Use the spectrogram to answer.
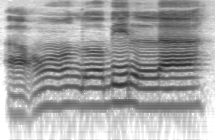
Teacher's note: baca kalimat Allahnya itu dibaca tipis Yaitu dibaca tarqiq bacalah Audzubillah sebelum lafadz Allah ada kalimat di kasroh jadi bacanya tarqiq dibacanya tipis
